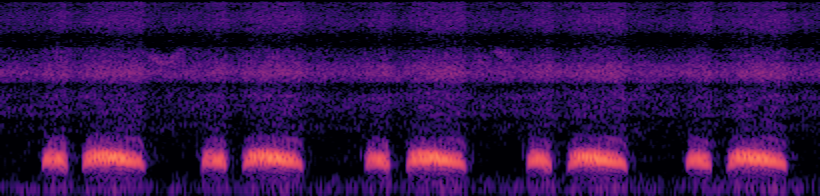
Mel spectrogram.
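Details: Spotted dove used as a decoy, practising its lure call for bringing wild doves down, delivered in a set pattern: clean low coos, each pair a short note followed by a fuller longer one, about a second apart, over a faint high hum.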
